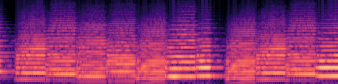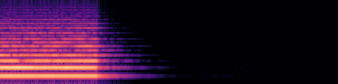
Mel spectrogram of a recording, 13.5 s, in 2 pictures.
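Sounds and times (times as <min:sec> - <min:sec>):
trombone playing a sarabande: 0:00.0 - 0:09.2.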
